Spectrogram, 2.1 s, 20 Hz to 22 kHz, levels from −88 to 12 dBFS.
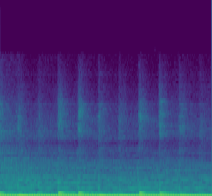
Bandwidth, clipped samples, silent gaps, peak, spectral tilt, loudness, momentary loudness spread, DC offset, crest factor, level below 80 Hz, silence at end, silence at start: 4.2 kHz; under 0.1%; none; -4 dBFS; -8.5 dB/octave; -16 LUFS; 1 LU; under 0.1%; 8 dB; -12 dBFS; 0 s; 0 s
